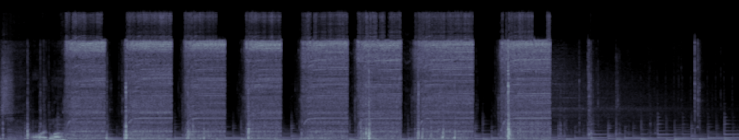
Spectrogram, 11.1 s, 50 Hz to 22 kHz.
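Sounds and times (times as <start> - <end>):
background music: 0.0 - 11.0
cordless screwdriver running: 1.0 - 8.3.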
